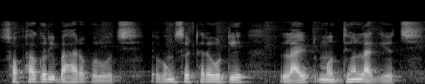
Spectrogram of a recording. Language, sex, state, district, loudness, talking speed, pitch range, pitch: Odia, male, Odisha, Khordha, -19 LUFS, 140 wpm, 95-110 Hz, 110 Hz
